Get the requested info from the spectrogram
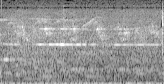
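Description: Steady low rumble of outdoor background noise, with a few faint steady tones above it.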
